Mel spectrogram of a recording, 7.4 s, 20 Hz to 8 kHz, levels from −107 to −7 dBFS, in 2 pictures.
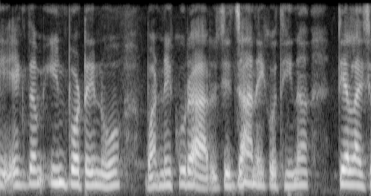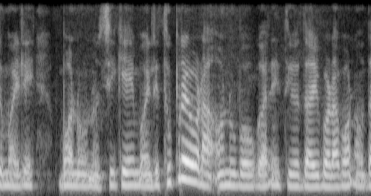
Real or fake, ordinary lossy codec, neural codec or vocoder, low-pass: fake; none; vocoder, 22.05 kHz, 80 mel bands, WaveNeXt; 7.2 kHz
